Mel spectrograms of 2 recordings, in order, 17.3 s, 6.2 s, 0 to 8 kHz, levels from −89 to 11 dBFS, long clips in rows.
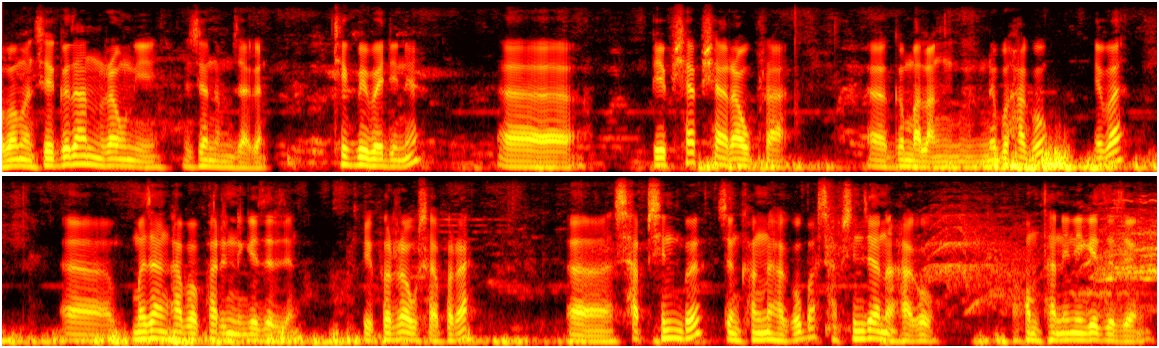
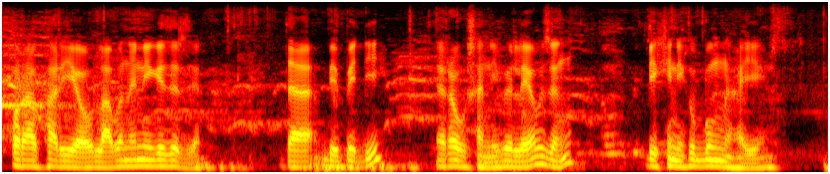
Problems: constant background noise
